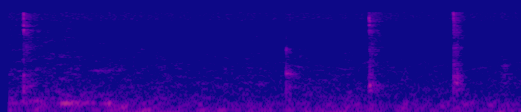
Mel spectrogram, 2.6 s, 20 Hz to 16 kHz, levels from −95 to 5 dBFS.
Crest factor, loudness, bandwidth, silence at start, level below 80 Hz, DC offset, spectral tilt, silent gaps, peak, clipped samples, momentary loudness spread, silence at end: 30 dB; -65 LUFS; 11.5 kHz; 0.05 s; -78 dBFS; under 0.1%; -3 dB/octave; none; -38 dBFS; under 0.1%; 4 LU; 0 s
